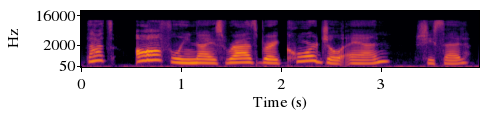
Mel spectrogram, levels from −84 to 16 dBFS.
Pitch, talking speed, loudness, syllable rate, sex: 260 Hz, 120 wpm, -18 LUFS, 4.2 syllables/s, female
